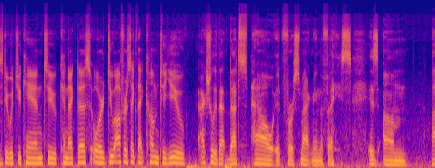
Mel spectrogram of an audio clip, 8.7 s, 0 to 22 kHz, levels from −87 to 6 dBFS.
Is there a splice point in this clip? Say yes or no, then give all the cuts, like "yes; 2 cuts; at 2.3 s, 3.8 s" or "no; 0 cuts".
no; 0 cuts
